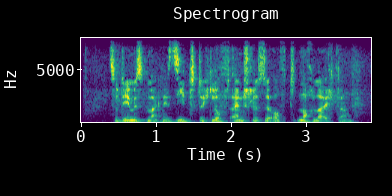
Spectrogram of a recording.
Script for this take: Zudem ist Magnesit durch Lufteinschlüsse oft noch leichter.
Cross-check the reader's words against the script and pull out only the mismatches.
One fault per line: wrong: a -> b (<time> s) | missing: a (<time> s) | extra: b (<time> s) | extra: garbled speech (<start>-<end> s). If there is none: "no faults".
no faults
